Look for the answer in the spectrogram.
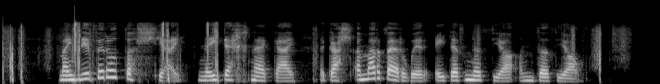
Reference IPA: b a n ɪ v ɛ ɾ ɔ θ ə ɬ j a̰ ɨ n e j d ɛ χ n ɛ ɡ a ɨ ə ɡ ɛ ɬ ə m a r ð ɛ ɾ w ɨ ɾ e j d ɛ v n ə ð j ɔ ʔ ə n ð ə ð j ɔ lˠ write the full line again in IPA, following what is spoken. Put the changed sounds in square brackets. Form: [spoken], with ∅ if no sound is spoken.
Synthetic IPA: [m] a n ɪ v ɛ ɾ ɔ [ð] ə ɬ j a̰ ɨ n e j d ɛ χ n ɛ ɡ a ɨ ə ɡ [a] ɬ ə m a r [v] ɛ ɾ w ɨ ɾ e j d ɛ v n ə ð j ɔ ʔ ə n ð ə ð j ɔ lˠ

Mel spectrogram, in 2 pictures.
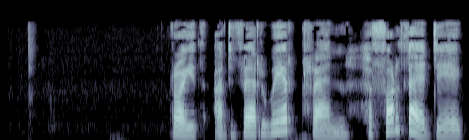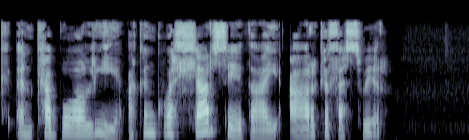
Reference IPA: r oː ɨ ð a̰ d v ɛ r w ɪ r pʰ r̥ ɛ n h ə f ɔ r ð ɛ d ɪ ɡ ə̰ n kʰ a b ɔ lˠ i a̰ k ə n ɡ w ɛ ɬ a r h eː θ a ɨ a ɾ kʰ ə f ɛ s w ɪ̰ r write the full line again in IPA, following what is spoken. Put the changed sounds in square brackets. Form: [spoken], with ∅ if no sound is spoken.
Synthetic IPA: r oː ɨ ð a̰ d v ɛ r w ɪ r pʰ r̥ ɛ n h ə f ɔ r ð ɛ d ɪ ɡ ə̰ n kʰ a b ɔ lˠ i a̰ k ə n ɡ w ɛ ɬ a r [s] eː [ð] a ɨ a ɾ kʰ ə f ɛ s w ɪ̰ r

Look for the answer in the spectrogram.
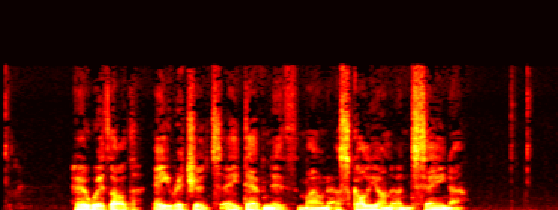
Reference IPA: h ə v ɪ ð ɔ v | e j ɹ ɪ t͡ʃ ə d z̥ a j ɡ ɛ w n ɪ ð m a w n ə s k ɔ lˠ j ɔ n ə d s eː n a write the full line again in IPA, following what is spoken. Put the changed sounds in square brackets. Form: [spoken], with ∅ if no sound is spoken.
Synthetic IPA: h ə [w] ɪ ð ɔ [ð] | e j ɹ ɪ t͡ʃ ə d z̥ [e] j [d] ɛ [v] n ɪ ð m a w n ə s k ɔ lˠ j ɔ n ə [n] s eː n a

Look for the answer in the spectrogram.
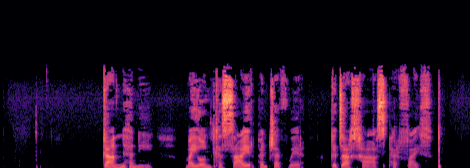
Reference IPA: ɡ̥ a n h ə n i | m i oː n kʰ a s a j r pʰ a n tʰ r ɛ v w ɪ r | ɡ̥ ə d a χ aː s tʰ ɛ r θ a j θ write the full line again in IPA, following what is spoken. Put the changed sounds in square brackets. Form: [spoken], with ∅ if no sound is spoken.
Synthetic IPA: ɡ̥ a n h ə n i | m [a] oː n kʰ [ə] s a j r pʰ [ɛ] n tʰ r ɛ v w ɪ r | ɡ̥ ə d a χ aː s [pʰ] ɛ r [f] a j θ

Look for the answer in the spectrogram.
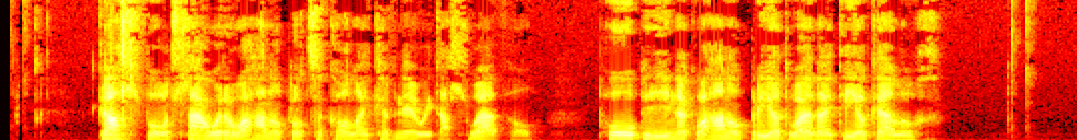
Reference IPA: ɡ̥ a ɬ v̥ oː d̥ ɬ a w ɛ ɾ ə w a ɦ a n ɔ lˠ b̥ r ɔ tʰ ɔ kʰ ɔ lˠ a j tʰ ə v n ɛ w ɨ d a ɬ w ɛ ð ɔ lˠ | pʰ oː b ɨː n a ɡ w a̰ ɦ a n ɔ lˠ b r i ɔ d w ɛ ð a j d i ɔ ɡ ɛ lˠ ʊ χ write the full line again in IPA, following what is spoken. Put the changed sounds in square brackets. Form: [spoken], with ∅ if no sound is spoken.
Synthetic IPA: ɡ̥ a ɬ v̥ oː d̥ ɬ a w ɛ ɾ ə w a ɦ a n ɔ lˠ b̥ r ɔ tʰ ɔ kʰ ɔ lˠ a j [kʰ] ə v n ɛ w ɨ d a ɬ w ɛ ð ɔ lˠ | pʰ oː b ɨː n a ɡ w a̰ ɦ a n ɔ lˠ b r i ɔ d w ɛ ð a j d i ɔ ɡ ɛ lˠ ʊ χ

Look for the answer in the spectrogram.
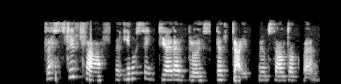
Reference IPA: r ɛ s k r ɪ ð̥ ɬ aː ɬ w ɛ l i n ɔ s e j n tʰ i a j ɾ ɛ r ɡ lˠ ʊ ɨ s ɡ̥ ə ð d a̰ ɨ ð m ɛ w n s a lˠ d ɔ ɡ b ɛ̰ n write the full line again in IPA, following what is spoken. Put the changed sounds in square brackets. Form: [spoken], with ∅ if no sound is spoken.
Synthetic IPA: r ɛ s [t] r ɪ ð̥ ɬ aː ɬ [v] ɛ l i n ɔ s e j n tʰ [j] a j ɾ ɛ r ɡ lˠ ʊ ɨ s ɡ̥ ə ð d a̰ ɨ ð m ɛ w n s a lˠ d ɔ ɡ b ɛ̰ n

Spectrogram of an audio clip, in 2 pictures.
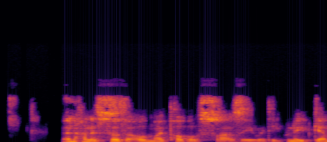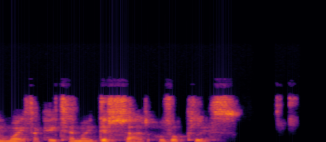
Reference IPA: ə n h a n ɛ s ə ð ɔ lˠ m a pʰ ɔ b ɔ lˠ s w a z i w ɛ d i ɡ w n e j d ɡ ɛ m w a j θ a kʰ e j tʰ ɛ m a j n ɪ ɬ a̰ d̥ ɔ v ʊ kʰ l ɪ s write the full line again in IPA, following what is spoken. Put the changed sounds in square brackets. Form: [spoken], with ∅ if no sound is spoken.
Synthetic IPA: ə n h a n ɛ s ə ð ɔ lˠ m a pʰ ɔ b ɔ lˠ s w a z i w ɛ d i ɡ w n e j d ɡ ɛ m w a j θ a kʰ e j tʰ ɛ m a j [d] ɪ ɬ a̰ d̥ ɔ v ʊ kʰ l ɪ s

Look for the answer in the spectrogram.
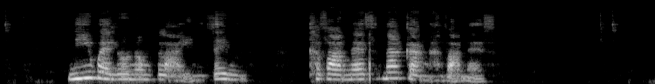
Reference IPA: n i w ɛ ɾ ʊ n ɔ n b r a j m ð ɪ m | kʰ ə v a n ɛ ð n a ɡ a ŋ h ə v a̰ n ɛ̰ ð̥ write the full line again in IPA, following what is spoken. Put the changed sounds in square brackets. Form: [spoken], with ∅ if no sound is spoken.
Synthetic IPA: n i w ɛ [l] ʊ n ɔ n b [l] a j [n] ð ɪ m | kʰ ə v a n ɛ ð n a ɡ a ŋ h ə v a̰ n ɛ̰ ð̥

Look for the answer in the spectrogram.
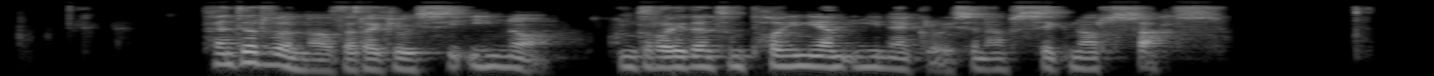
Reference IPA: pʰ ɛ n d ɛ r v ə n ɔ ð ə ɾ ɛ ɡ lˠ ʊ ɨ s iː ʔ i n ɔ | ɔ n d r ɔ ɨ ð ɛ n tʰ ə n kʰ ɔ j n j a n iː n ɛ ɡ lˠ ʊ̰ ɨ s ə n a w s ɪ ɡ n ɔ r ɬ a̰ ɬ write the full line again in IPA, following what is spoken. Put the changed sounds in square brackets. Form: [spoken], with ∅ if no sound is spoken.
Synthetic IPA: pʰ ɛ n d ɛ r v ə n ɔ ð ə ɾ ɛ ɡ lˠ ʊ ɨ s [i] ʔ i n ɔ | ɔ n d r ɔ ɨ ð ɛ n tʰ ə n [pʰ] ɔ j n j a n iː n ɛ ɡ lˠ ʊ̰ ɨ s ə n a w s ɪ ɡ n ɔ r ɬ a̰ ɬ

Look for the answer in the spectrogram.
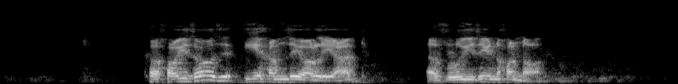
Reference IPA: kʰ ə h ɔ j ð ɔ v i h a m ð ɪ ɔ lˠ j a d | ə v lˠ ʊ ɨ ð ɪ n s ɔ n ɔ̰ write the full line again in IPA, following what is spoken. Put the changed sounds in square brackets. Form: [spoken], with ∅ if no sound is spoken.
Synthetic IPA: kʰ ə h ɔ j ð ɔ [ð] i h [ə] m ð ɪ ɔ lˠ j a d | ə v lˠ ʊ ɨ ð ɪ n [h] ɔ n ɔ̰

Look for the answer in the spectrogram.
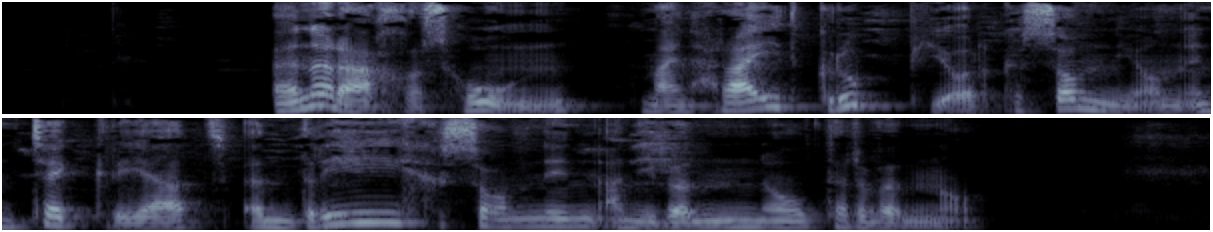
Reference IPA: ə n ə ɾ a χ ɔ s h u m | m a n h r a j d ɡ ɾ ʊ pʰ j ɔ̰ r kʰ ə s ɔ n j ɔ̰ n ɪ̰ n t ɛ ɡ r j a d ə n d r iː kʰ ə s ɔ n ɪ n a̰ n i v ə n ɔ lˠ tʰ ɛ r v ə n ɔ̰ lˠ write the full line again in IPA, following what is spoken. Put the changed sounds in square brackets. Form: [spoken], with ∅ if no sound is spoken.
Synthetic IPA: ə n ə ɾ a χ ɔ s h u [n] | m a n h r a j d ɡ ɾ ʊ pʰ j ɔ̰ r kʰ ə s ɔ n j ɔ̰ n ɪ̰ n [tʰ] ɛ ɡ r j a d ə n d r iː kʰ ə s ɔ n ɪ n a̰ n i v ə n ɔ lˠ tʰ ɛ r v ə n ɔ̰ lˠ

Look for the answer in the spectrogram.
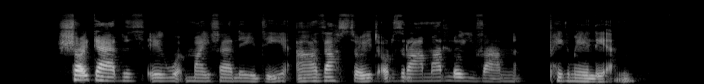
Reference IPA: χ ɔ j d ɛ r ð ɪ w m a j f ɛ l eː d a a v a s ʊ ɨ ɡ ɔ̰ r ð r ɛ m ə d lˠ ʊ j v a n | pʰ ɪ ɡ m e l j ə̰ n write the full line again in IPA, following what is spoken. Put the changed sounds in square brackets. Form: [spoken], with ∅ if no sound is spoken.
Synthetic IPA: [ʃ] ɔ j [ɡ] ɛ r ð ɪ w m a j f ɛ l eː d [i] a [ð] a s ʊ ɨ [d] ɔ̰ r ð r [a] m [a] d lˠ ʊ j v a n | pʰ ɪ ɡ m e l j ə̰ n

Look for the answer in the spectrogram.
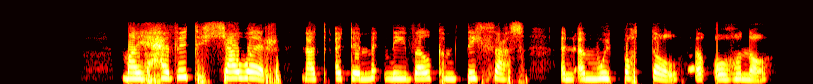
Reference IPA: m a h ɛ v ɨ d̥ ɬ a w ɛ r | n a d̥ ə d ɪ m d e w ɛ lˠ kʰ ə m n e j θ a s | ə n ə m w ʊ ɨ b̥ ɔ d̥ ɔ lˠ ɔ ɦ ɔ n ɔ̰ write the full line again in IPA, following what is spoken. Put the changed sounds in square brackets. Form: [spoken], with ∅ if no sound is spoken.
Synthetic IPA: m a h ɛ v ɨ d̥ ɬ a w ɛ r | n a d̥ ə d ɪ m [n] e [v] ɛ lˠ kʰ ə m [d] e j θ a s | ə n ə m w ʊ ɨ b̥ ɔ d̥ ɔ lˠ ɔ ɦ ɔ n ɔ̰

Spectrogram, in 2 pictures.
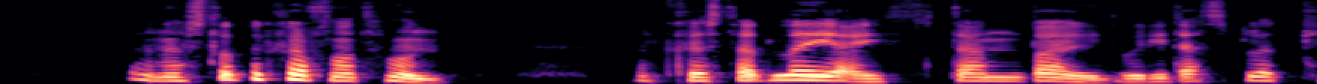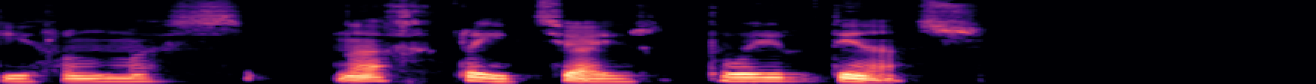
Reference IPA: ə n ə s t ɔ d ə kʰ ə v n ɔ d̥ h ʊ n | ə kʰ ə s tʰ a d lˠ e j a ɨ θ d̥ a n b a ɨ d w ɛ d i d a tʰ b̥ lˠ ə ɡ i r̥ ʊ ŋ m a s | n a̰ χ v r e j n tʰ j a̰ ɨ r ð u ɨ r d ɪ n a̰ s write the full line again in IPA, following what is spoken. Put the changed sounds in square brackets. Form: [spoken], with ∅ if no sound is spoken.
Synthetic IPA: ə n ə s t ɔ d ə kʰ ə v n ɔ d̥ h ʊ n | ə kʰ ə s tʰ a d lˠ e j a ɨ θ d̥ a n b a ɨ d w ɛ d i d a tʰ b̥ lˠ ə ɡ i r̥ ʊ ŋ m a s | n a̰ χ v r e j n tʰ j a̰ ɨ r ð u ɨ r d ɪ n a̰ s

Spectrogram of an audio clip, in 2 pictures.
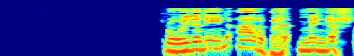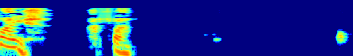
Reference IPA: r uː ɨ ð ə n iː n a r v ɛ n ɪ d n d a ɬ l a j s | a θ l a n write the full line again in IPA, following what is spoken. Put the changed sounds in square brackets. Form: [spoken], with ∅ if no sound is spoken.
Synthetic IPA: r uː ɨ ð ə n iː n a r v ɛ [m] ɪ [∅] n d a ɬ l a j s | a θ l a n

